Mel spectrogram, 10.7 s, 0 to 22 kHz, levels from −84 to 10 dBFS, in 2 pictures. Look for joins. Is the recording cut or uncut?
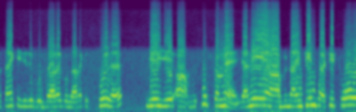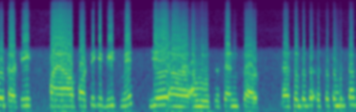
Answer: uncut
